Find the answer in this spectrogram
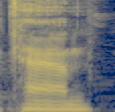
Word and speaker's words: Khaen: No, not Cancun. Yeah. Just can.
